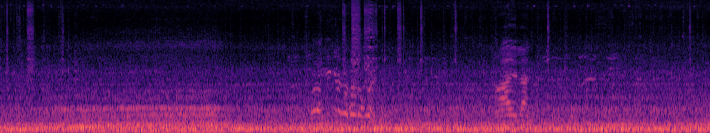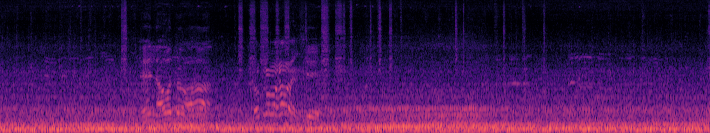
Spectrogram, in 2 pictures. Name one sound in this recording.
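Tyres hum on the road surface.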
